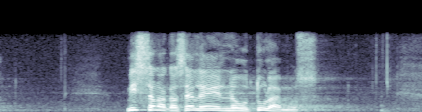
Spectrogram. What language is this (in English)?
Estonian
